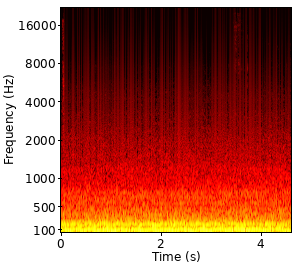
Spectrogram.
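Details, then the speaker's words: Toyota Tacoma cabin at about 65 mph after fitting roof rack with wind deflector and front light bar: steady low road rumble and tire roar, no whistle heard earlier without deflector; normal highway noise. "don't really hear anything different than when we were at 45 uh 43 other than the tires are louder I suppose"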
